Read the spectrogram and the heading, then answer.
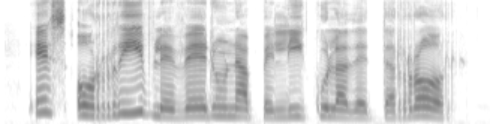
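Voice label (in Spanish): es horrible ver una pelicula de terror, Spanish, female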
